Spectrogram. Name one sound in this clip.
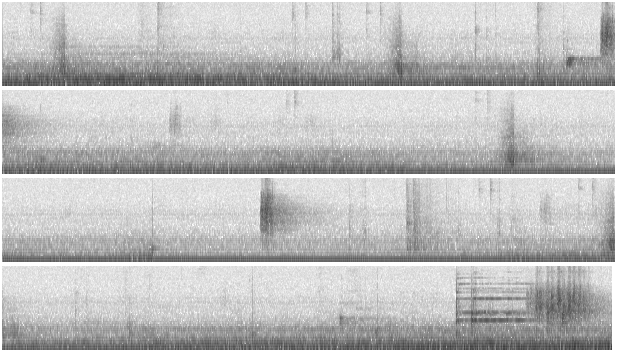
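Short electronic chimes sound as a mining tool breaks blocks.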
